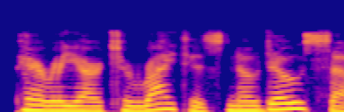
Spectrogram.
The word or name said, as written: periarteritis nodosa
